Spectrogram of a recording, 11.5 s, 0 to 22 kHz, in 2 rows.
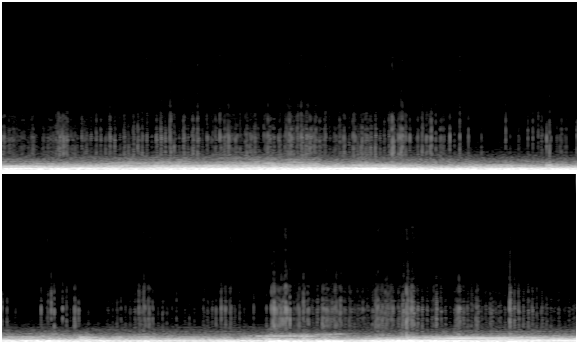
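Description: BMW 135i's turbocharged straight-six engine pulling hard on track, heard from inside the cabin over road and tyre noise. The engine note eases slightly partway through and climbs again near the end.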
